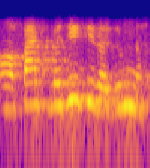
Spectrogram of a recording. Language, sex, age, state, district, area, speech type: Nepali, female, 18-30, West Bengal, Darjeeling, rural, conversation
